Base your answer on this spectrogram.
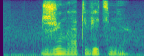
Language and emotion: Russian, angry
